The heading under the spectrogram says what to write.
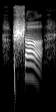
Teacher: মূর্ধন্যস এর উচ্চারণটা হবে স অর্থাৎ জিহভাটাকে উল্টিয়ে উচ্চারণ করতে হয়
